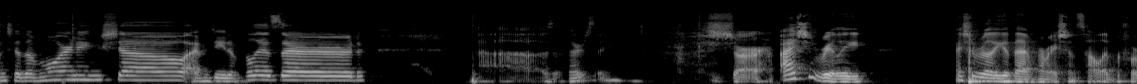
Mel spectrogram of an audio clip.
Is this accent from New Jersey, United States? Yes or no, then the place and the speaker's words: yes; New Jersey, United States; I'm from Jersey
